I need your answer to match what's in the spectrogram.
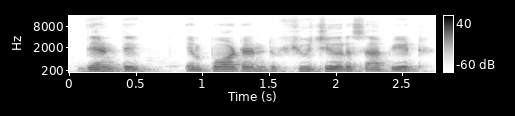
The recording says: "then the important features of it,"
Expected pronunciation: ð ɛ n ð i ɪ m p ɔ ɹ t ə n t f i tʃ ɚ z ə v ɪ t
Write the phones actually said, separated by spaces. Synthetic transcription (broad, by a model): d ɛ n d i ɪ m p ɔ ɹ t ə n t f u tʃ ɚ s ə p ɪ t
